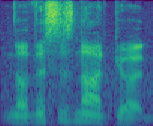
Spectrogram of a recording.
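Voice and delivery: ordinary delivery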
